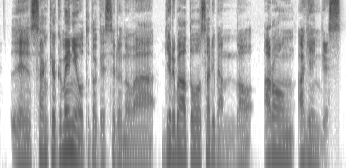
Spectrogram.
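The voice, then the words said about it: Imitates another person's voice. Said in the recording (Japanese): “モノマネ言うとかなんかことなかったかな、今挑戦してるモノマネ...あの細江さん、...太陽テクノレックス社長の細江さん”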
